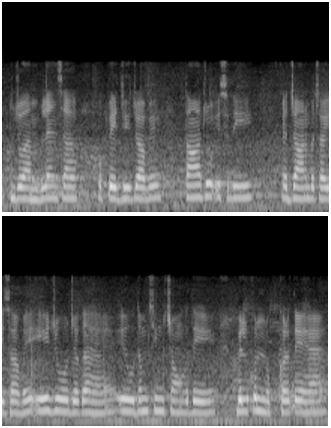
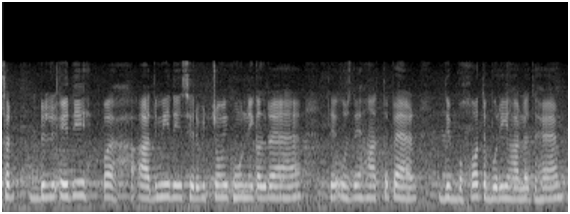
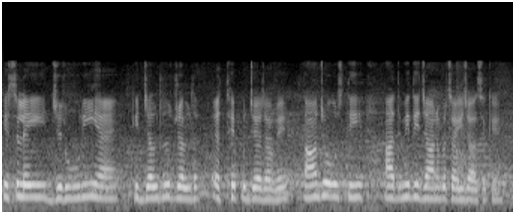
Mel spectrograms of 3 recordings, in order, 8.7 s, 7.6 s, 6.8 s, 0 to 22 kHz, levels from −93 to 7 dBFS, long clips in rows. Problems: none marked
